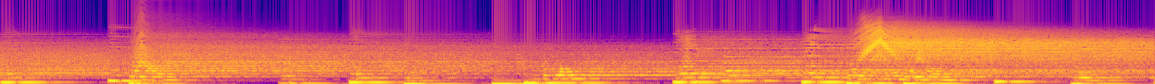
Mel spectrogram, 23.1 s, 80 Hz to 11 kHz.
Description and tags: ambient 0001 1-Audio-Bunt 3
DNB, NoizDumpster, VST, ambient, bunt, digital, drill, electronic, lesson, lo-fi, loop, noise, space, square-wave, synth-percussion, synthesized, tracker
